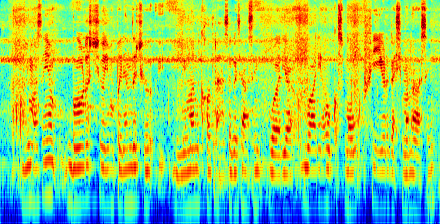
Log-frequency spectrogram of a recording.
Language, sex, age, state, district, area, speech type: Kashmiri, male, 45-60, Jammu and Kashmir, Srinagar, urban, spontaneous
